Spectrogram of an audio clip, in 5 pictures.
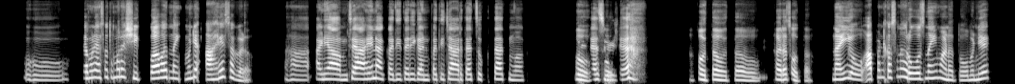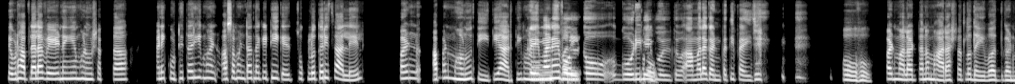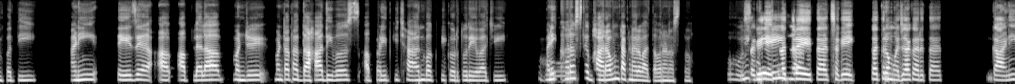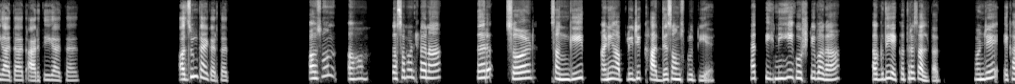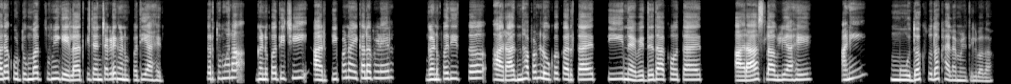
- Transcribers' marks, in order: chuckle; unintelligible speech; tapping; other noise; chuckle; "करत आहेत" said as "करतायेत"; "दाखवत आहेत" said as "दाखवतायेत"
- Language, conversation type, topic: Marathi, podcast, सण-उत्सवांमुळे तुमच्या घरात कोणते संगीत परंपरेने टिकून राहिले आहे?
